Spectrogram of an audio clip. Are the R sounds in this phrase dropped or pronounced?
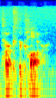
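pronounced. The R sounds are clearly pronounced. This is how Americans say it. "We say park the car"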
